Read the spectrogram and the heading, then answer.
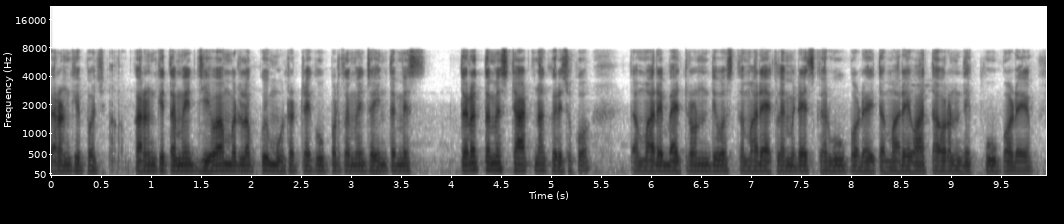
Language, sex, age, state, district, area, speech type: Gujarati, male, 18-30, Gujarat, Ahmedabad, urban, spontaneous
